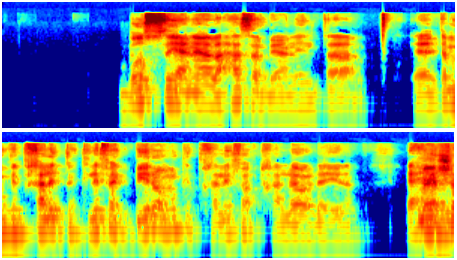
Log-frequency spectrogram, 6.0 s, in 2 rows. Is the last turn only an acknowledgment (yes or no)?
no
